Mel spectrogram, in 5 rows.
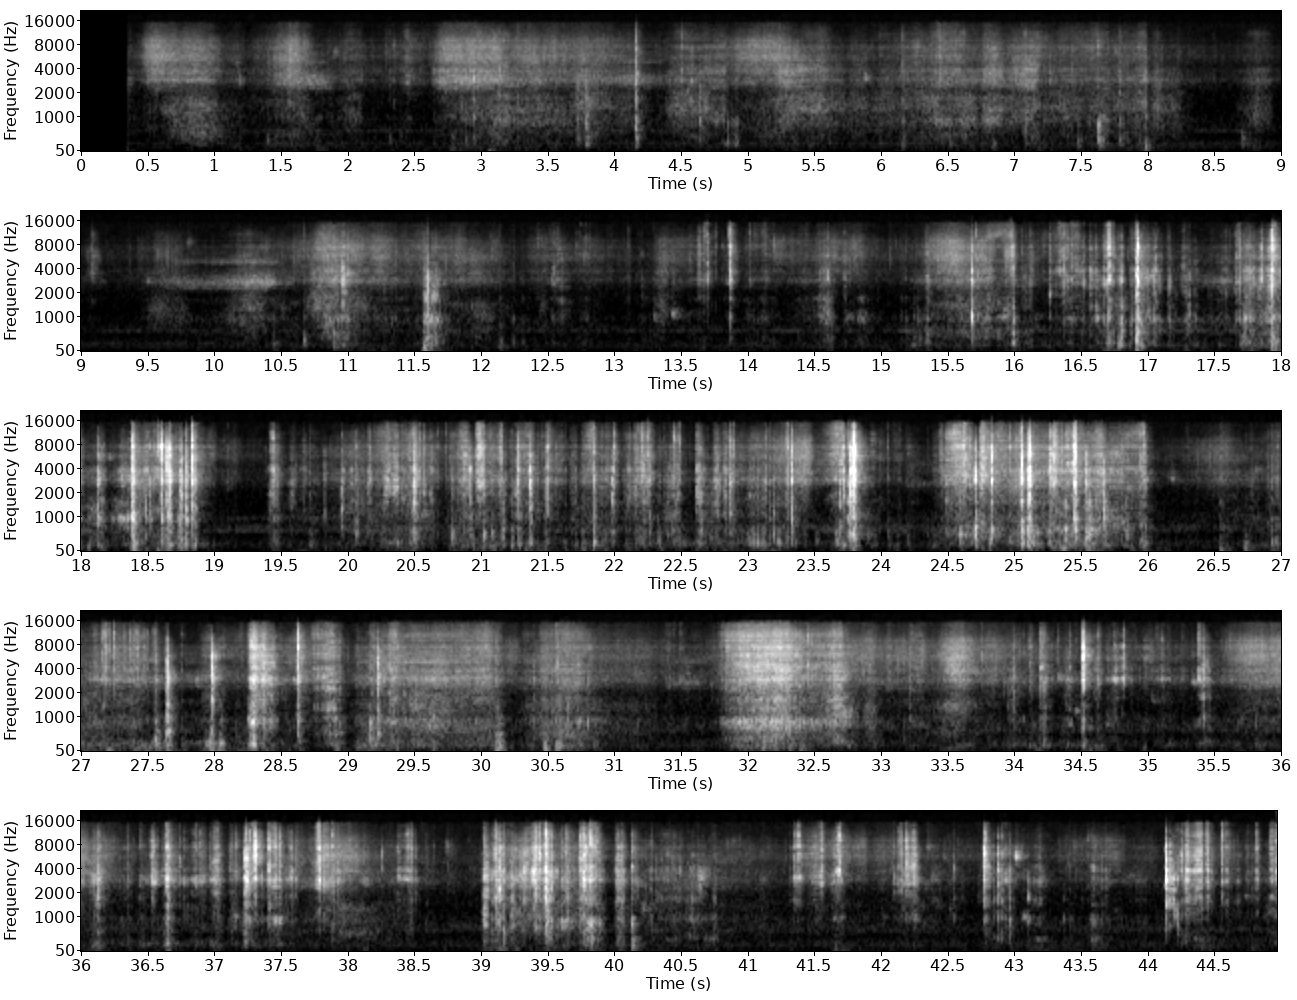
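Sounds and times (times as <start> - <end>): packaging crinkling: 13.4 - 26.1, 33.5 - 44.9.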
